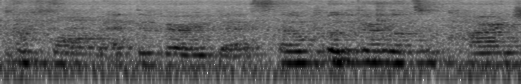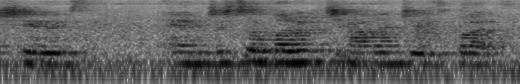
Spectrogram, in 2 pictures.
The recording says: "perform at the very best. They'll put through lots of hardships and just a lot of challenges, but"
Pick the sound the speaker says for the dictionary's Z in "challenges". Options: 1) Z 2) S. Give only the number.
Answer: 1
